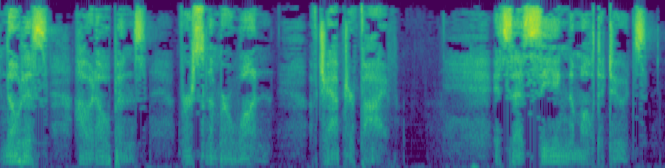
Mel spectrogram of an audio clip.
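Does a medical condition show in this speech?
Yes: vocal cord paralysis, unilateral.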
